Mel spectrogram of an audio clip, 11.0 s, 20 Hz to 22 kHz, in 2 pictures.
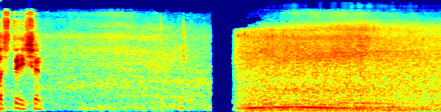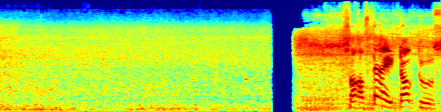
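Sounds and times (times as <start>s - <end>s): street traffic: 0.0s - 11.0s
vehicle engine hum passing: 0.8s - 8.9s.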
